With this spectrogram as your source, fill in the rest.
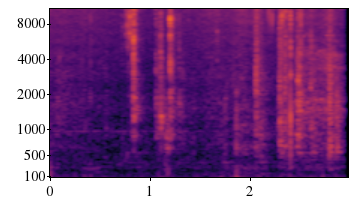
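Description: Keys clatter as someone types on a basic computer keyboard, scattered quick clicks in short bursts, quiet and close with no talking.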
